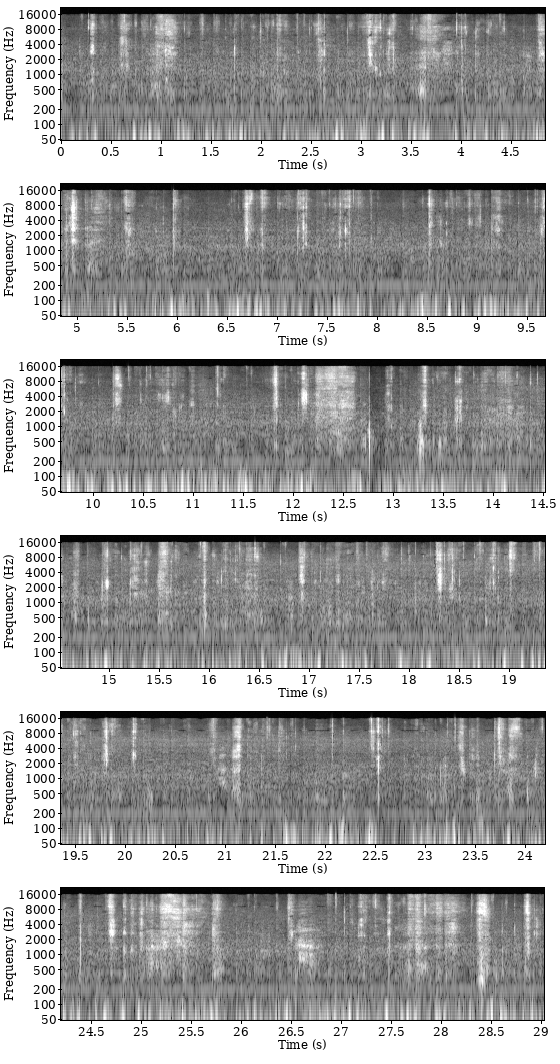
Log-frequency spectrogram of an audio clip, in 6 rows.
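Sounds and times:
chewing and smacking: 0:00.0 - 0:29.0
steady low hum: 0:00.0 - 0:29.0.

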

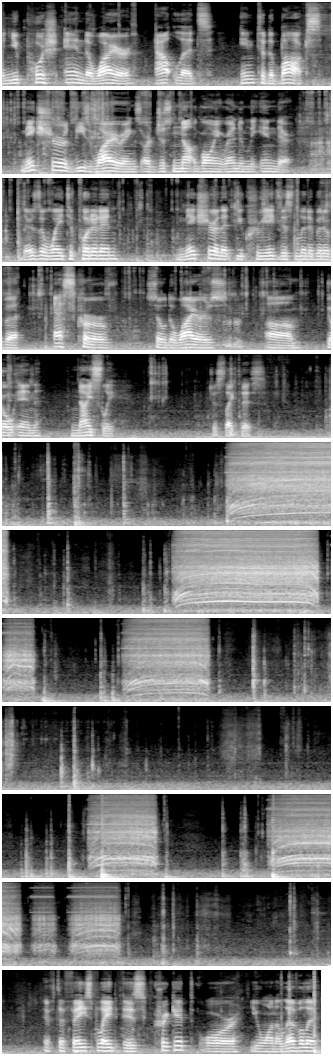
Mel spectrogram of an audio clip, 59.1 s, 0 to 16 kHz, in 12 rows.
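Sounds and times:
electric drill spinning: 0:28.0 - 0:29.8, 0:32.2 - 0:35.1, 0:36.3 - 0:37.8, 0:45.7 - 0:46.8, 0:48.4 - 0:51.2.

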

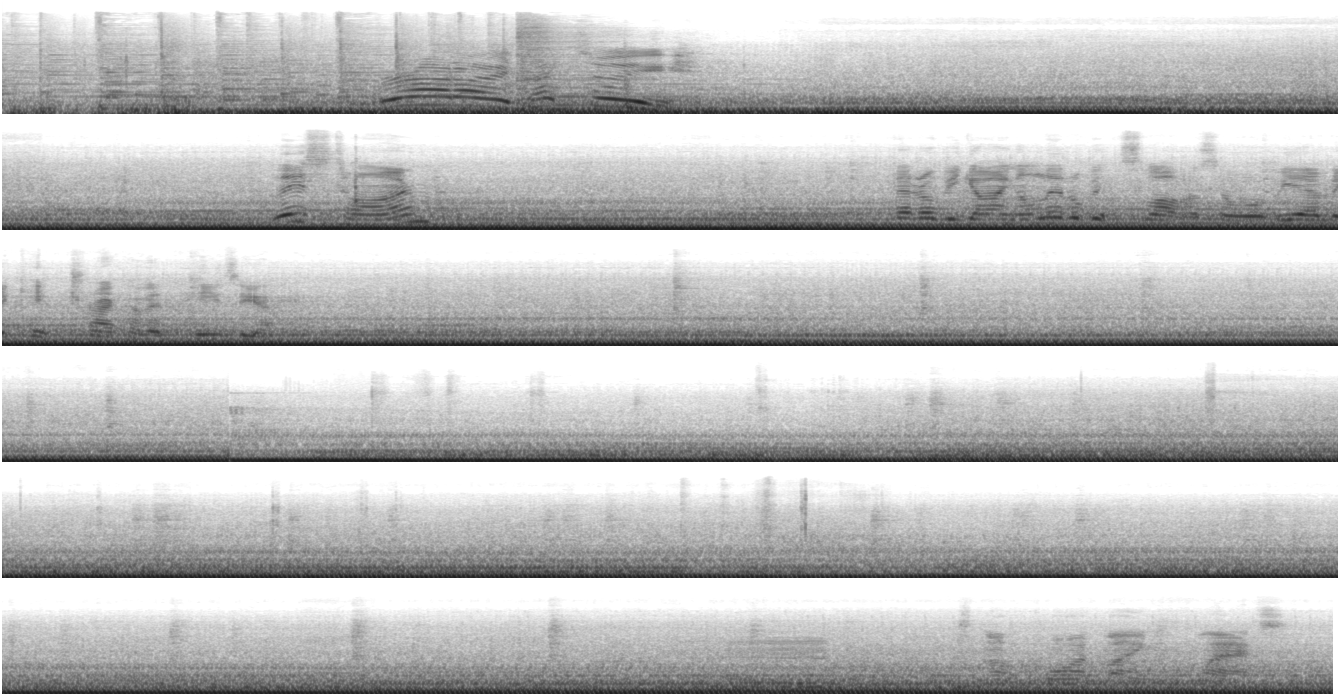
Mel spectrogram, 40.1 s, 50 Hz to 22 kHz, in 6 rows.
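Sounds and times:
vehicle engine deep drone: 0:00.0 - 0:40.0
light rattles: 0:06.4 - 0:40.0.

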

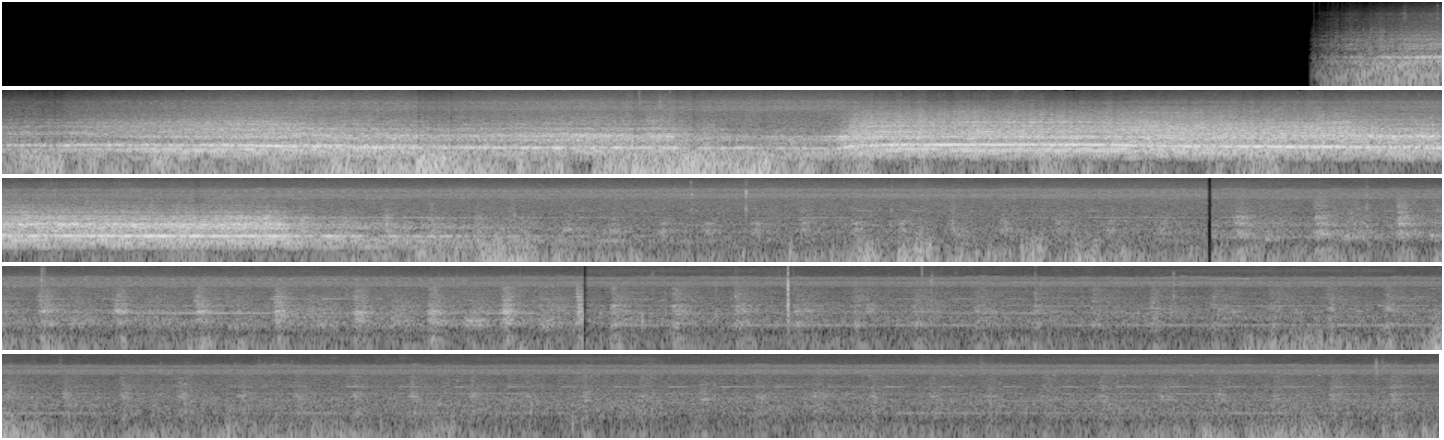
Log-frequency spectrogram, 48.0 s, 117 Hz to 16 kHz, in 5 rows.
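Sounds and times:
steam locomotive whistle blasts: 0:09.0 - 0:24.2
steam hiss: 0:09.2 - 0:47.9.

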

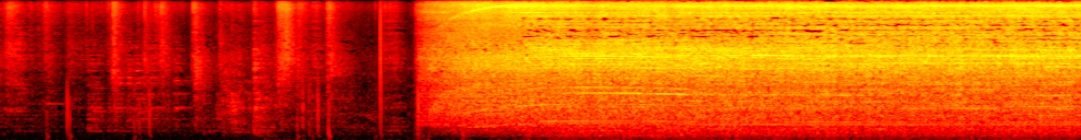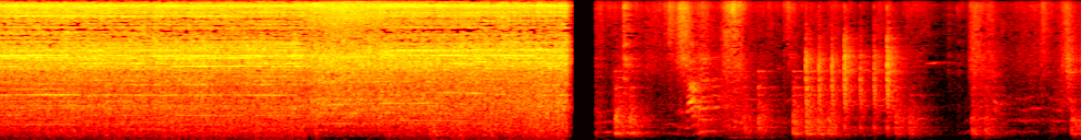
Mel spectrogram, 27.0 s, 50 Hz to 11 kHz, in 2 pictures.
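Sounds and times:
power tool motor whining: 0:05.2 - 0:20.7.

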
